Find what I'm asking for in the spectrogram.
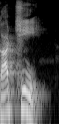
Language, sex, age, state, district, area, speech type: Tamil, male, 30-45, Tamil Nadu, Krishnagiri, urban, read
